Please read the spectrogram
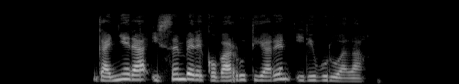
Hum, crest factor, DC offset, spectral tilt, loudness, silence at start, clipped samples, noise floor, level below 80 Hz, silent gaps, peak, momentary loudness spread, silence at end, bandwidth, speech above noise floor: none; 20 dB; under 0.1%; -5 dB/octave; -26 LUFS; 0.95 s; under 0.1%; under -90 dBFS; -80 dBFS; none; -8 dBFS; 9 LU; 1 s; 11.5 kHz; over 64 dB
